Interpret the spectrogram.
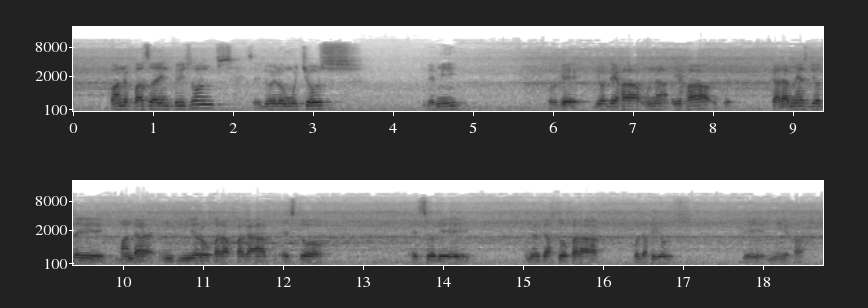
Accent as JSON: {"language": "Spanish", "country": "Senegal", "second_language": "Spanish", "moved": "yes", "lives_now": "Spain", "said": "soy de Senegal. Vení aquí para buscar trabajo"}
